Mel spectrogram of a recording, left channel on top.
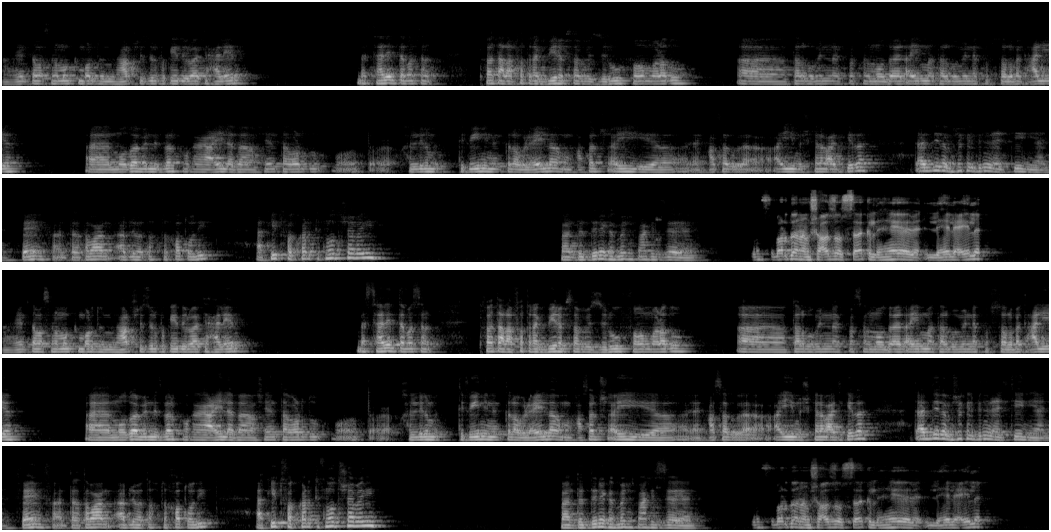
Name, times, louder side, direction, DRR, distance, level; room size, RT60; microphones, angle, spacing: voice 1, 0.0-2.4 3.5-4.4 4.8-6.9 7.3-10.7 11.3-19.2 19.6-23.0 23.5-24.8 26.5-27.9, right 2 dB, 55° right, 0.9 m, -27 dB
voice 2, 28.4-30.7, left 4 dB, 40° left, 0.5 m, -25 dB
14.5 x 5.4 x 6.4 m
head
